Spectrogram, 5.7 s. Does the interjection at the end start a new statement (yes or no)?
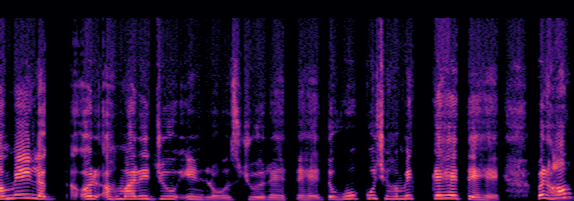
no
